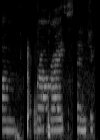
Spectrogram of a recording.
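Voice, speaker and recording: A woman's voice: fairly high pitch, completely flat delivery, measured pace. A woman chatting casually at home in the background, hungry and impatient. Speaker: player's partner in the background.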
